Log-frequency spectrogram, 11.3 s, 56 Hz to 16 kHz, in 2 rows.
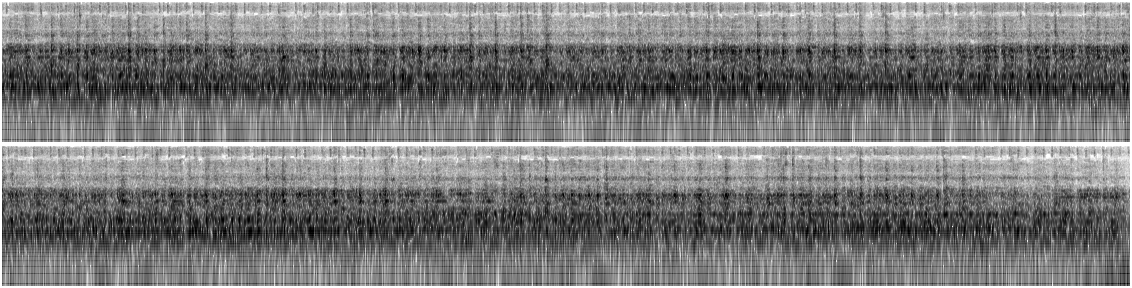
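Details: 2010 Jeep Patriot Sport 2.0 at idle with a fast, busy metallic clatter from the belt-driven accessories; power steering pump, pulleys, tensioner and belt replaced without change; alternator replaced and the noise went away.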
